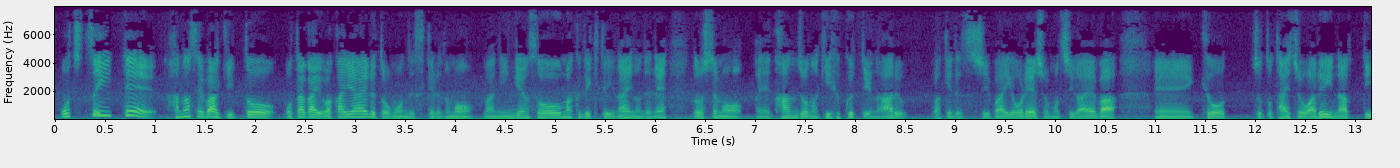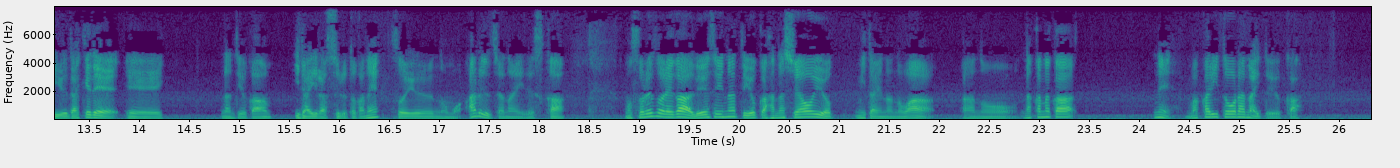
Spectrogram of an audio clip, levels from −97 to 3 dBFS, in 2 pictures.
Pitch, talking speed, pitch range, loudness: 120 Hz, 415 characters per minute, 105-155 Hz, -31 LUFS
